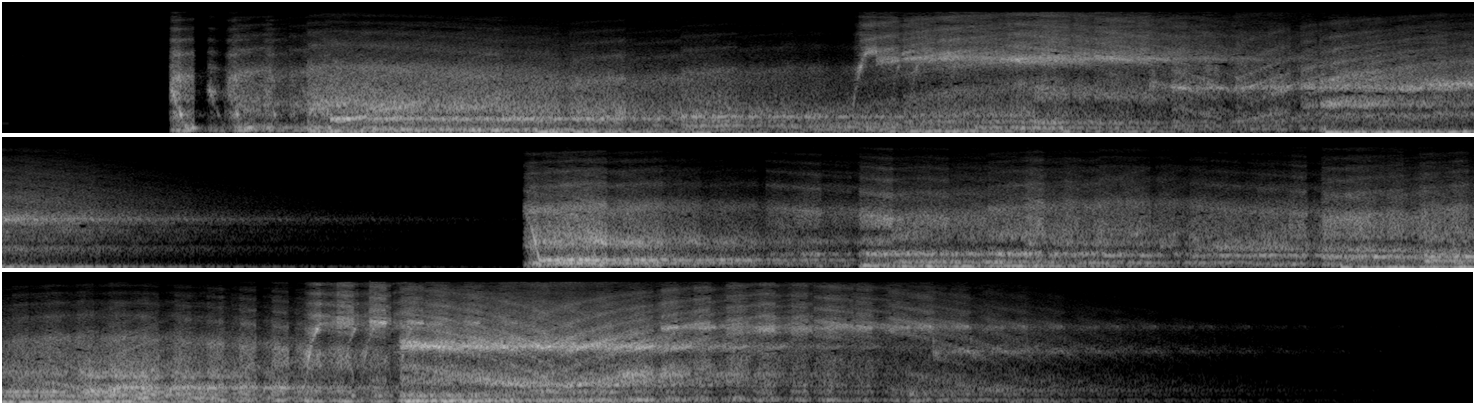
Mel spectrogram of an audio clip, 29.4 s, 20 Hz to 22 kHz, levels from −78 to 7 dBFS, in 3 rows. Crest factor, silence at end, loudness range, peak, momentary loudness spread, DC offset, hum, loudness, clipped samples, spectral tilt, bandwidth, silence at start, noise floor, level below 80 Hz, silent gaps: 22 dB; 2.1 s; 13 LU; -6 dBFS; 17 LU; under 0.1%; none; -24 LUFS; under 0.1%; -3 dB/octave; 16 kHz; 1.1 s; -81 dBFS; -40 dBFS; none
